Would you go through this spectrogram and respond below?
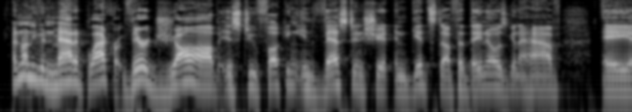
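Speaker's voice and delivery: ordinary talk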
